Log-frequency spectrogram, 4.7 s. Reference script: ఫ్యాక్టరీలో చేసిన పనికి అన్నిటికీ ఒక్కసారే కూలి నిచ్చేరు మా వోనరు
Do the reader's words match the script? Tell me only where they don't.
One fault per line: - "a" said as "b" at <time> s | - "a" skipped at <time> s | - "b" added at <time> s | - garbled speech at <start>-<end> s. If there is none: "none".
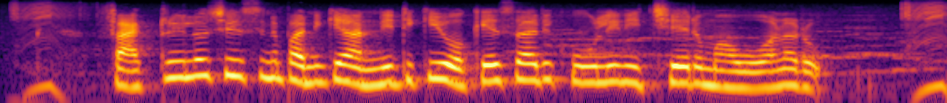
none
